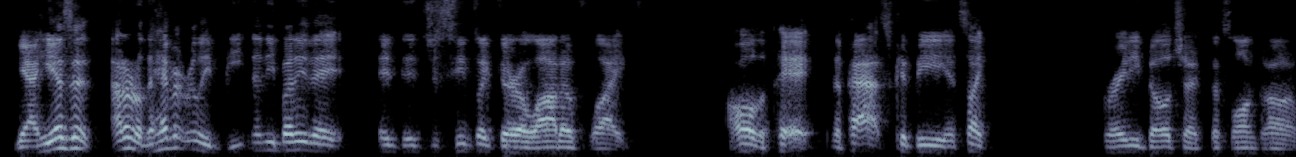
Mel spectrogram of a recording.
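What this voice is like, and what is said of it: Sick, flu-affected voice. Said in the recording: “I sound terrible. I'm in my flu game right now”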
